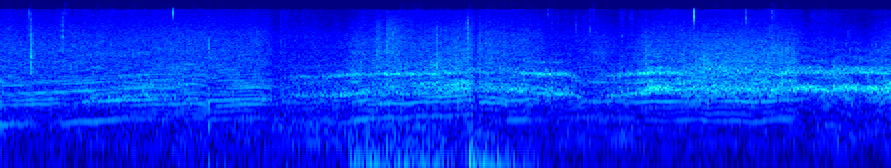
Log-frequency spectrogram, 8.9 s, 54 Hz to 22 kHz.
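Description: A car drifting in Forza Motorsport 7, fitted with turbos, its engine droning and revving while tires squeal and skid in sustained sweeping tones, loud and close throughout.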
